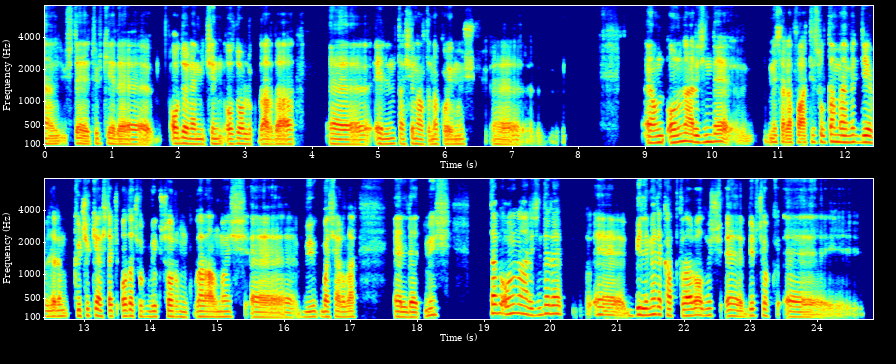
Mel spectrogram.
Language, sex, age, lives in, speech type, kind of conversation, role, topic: Turkish, male, 30-34, Greece, conversation, unstructured, none, Tarihte seni en çok etkileyen kahraman kimdi?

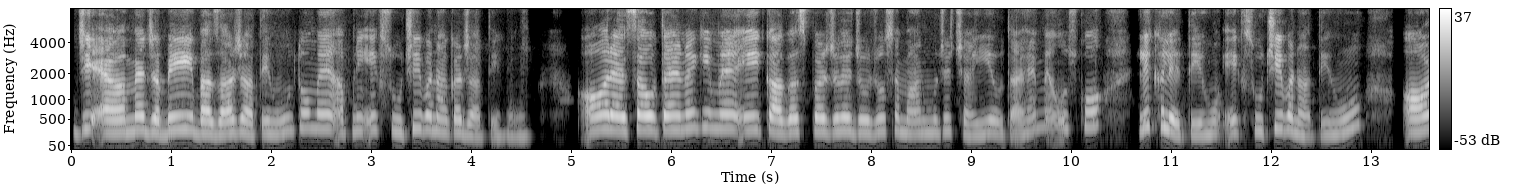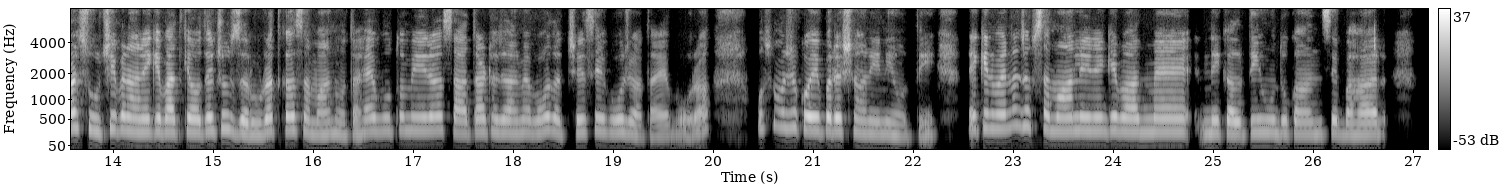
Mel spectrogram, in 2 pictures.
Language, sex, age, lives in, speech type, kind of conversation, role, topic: Hindi, female, 30-34, India, conversation, advice, user, बजट में अच्छा खरीदना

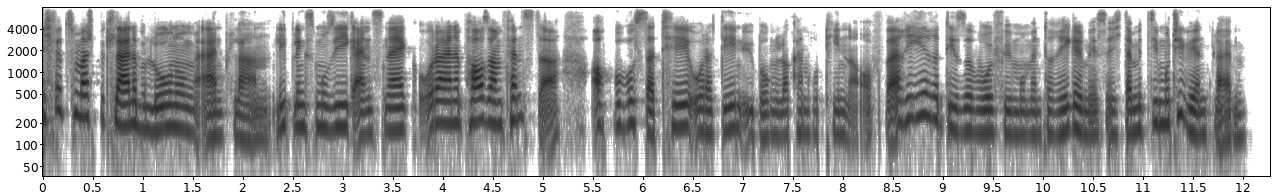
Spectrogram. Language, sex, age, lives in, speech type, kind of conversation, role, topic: German, female, 20-24, Germany, read, expert-assistant, expert, Wie könnten wir unsere täglichen Routinen anders gestalten, damit sie unserem seelischen Wohlbefinden besser helfen?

